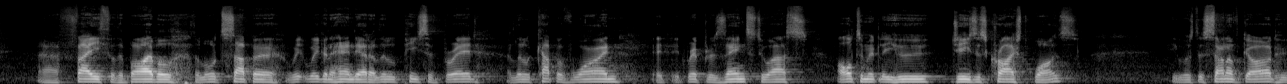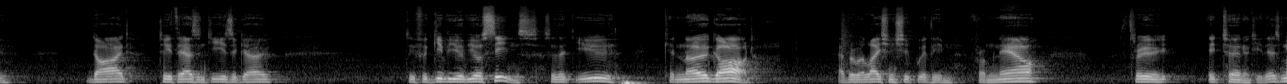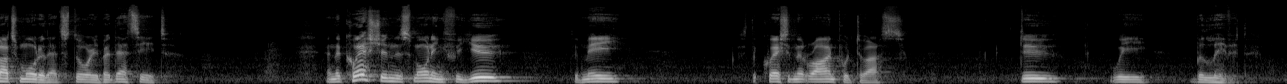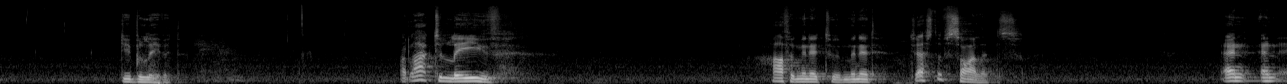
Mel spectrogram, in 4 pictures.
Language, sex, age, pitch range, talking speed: English, male, 40-59, 110-135 Hz, 135 wpm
